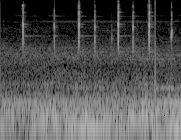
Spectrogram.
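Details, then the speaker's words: Fox Body Mustang fuel injector removed and bench-tested with a battery-clamp activation tool: crisp evenly spaced ticks, about two or three a second, over low rumble; injector clicks, working fine. "So, and what I liked about this, I can test real easy if the injector's even working. Hopefully we can hear this, but you can hear it click."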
